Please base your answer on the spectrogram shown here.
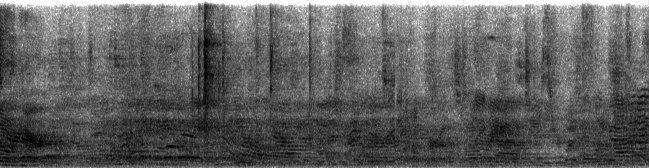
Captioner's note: audience chattering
